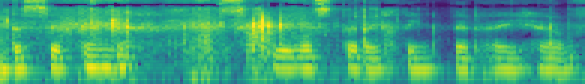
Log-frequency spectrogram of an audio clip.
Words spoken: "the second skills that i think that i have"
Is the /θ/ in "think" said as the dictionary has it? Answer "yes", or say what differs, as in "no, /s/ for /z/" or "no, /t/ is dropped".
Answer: yes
